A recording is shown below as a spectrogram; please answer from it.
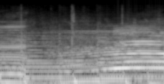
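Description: Cow mooing: a short moo trailing off at the start, then a longer, louder moo that rises and falls in pitch near the end, over background music.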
